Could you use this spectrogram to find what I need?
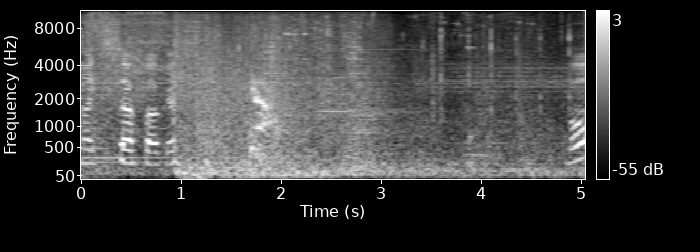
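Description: Swords clash and slash in fast combat.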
